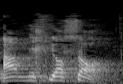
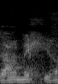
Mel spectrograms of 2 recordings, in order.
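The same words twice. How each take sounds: First: "Al Michyoso" slow and louder, each syllable laid out; deliberate correct answer. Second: "Al Michyo" said softer, ending cut off at Michyo; clipped short form. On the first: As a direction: spell out "Al Michyoso" slowly as the answer. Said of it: "why should we say". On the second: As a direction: drop the end, just "Al Michyo". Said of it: "whatever it is". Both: Shown as a demonstration.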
